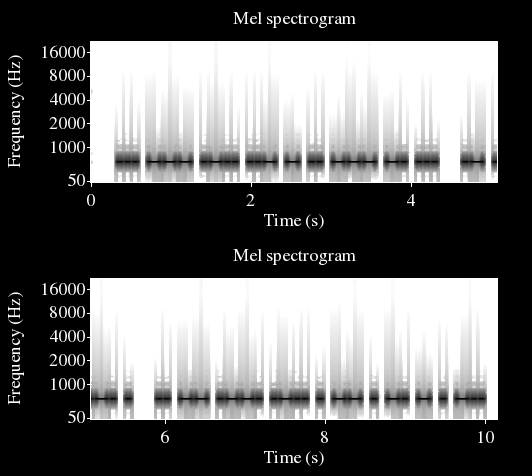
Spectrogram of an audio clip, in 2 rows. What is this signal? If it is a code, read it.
Morse code, heard as a keyed tone, about 25 wpm, 600 Hz. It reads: SOLUTIONS ARE IMPLEMENTED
